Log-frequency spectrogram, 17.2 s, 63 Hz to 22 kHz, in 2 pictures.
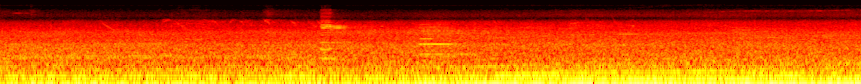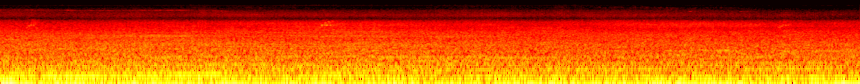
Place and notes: Sevilla, Provinz Sevilla, Spanien - Sevilla - city soundsacpe from the hotel roof
On the roof of a hotel - the city atmosphere in the morning time.
international city sounds - topographic field recordings and social ambiences
10 October 2016, 09:30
